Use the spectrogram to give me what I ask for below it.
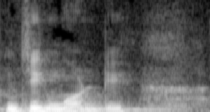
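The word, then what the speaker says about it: Zsigmondy: और क्या किया था जिगमोंडी ने, याद आ रहा, अल्ट्रा माइक्रोस्कोपी, एस साइलेंट होता है, ठीक है, जिगमोंडी।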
